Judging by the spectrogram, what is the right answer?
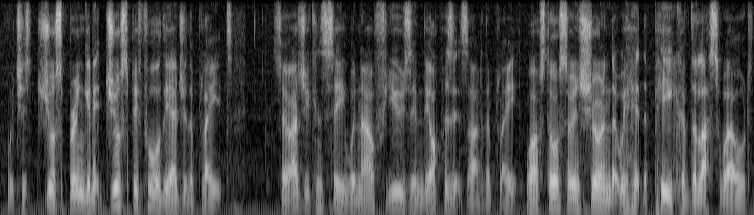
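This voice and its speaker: A lowish male voice walks viewers through each weld pass in a steady, instructive voice-over. Soft music plays quietly underneath. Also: no room sound. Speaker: welding instructor. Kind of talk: voice-over tutorial narration.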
